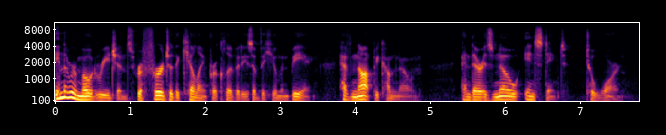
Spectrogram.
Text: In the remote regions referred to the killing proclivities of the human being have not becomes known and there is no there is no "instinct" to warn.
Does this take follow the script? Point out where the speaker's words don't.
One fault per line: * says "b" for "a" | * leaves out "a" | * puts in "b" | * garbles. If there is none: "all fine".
* says "become" for "becomes"
* leaves out "there is no"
